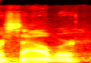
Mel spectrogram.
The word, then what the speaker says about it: Sauber: I think it's more Sauber.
